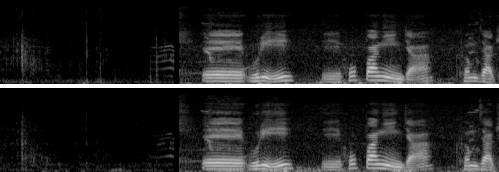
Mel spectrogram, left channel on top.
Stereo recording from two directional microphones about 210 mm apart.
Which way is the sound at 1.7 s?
5° right (ahead or behind).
